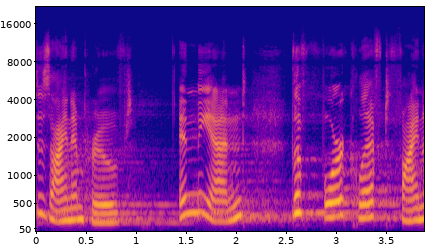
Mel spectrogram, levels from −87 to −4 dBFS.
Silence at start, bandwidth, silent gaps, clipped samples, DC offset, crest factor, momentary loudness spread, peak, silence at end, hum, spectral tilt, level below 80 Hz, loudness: 0 s; 13 kHz; none; under 0.1%; under 0.1%; 18 dB; 14 LU; -6 dBFS; 0 s; none; -5.5 dB/octave; -76 dBFS; -24 LUFS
